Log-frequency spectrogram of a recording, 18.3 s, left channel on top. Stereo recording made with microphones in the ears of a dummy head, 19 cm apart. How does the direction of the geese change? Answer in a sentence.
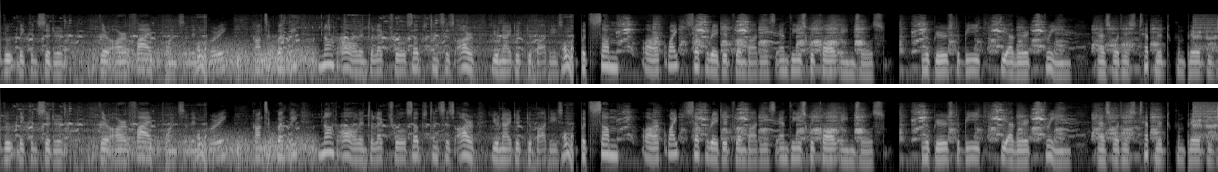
In this clip you hear the geese go left and come back.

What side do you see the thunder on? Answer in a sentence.
In this clip you hear the thunder on the left.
